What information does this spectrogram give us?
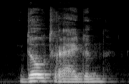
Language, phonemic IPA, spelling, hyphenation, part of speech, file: Dutch, /ˈdoːtˌrɛi̯.də(n)/, doodrijden, dood‧rij‧den, verb, Nl-doodrijden.ogg
- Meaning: to run over someone resulting in his or her death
